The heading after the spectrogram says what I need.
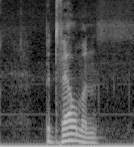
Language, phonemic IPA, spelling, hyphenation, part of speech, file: Dutch, /bəˈdʋɛlmə(n)/, bedwelmen, be‧dwel‧men, verb, Nl-bedwelmen.ogg
- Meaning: to stun, to intoxicate, to daze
